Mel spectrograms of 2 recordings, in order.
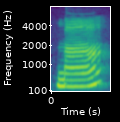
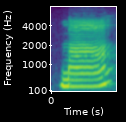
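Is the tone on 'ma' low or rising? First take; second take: rising; rising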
